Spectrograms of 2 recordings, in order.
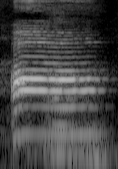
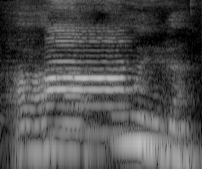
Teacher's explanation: Опускается челюсть и добавляем голоса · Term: звук А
